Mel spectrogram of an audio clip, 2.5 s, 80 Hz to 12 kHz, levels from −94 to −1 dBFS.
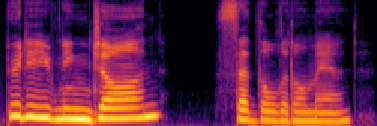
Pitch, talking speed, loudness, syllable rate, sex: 220 Hz, 165 wpm, -15 LUFS, 5.2 syllables/s, female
